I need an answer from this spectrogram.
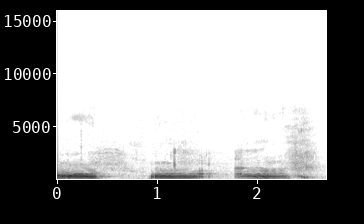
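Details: Pet dog Precious, a talkative female, makes three separate short harmonic moaning calls spaced under a second apart, each falling slightly in pitch, in a quiet indoor room.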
